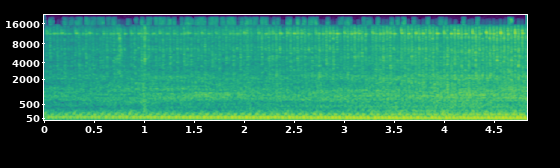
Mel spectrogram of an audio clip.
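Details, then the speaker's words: 1972 VW Super Beetle air-cooled engine idling, carburetor not yet tuned: steady, even low chuffing idle with a slightly rough beat but no clanks or knocks; idling normally. "so it's running it seems to run okay no clanking no noises nothing like that"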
